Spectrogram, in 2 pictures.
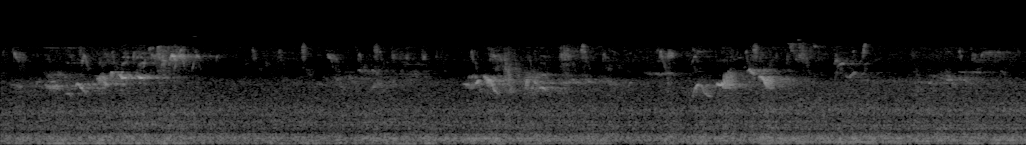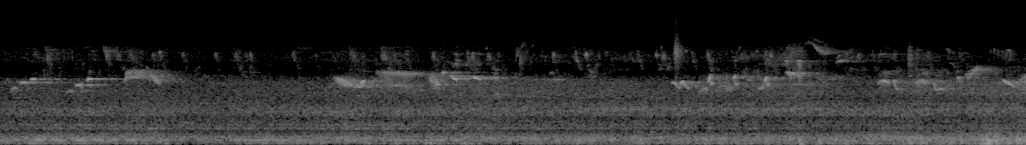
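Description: A songbird singing short chirping phrases, one every four to six seconds, over a faint steady background noise.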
